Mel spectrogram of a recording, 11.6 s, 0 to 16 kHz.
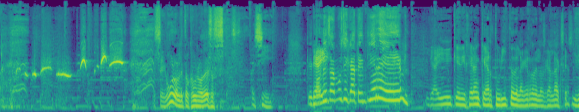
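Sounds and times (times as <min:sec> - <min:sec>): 
person whistling chirpy sliding notes to communicate: 0:00.2 - 0:02.7
speech: 0:03.2 - 0:11.5.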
